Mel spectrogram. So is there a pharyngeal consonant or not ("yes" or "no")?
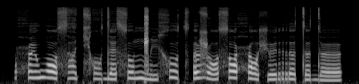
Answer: yes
